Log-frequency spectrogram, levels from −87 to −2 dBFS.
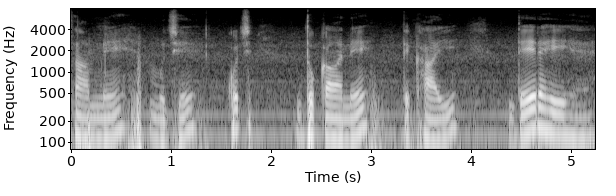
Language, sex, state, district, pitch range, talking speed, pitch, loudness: Hindi, male, Madhya Pradesh, Katni, 115-130 Hz, 90 wpm, 125 Hz, -18 LUFS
